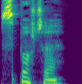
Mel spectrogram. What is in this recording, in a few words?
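"spotter", British English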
